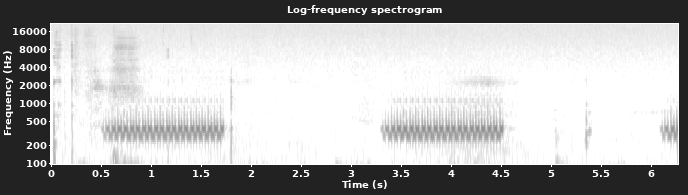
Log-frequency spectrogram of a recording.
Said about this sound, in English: That's because there's no voicemail. It'll ring forever. All right, he's not fucking answering.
